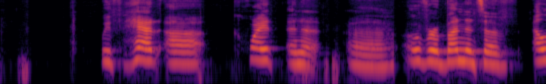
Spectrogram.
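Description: An elderly woman speaks calmly through a microphone.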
